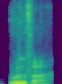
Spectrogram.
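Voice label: "roofer", British English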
